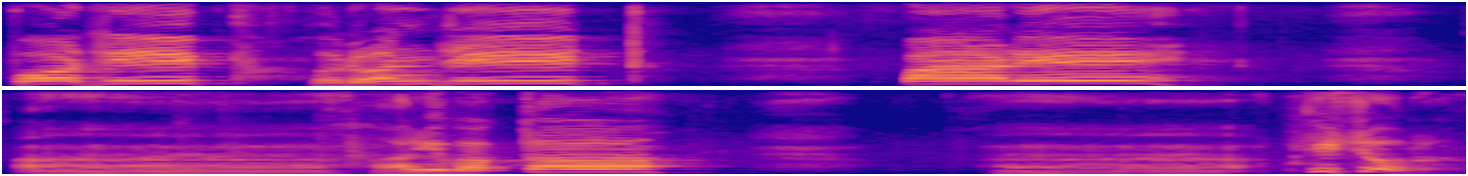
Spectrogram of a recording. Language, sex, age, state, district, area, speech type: Nepali, female, 60+, West Bengal, Jalpaiguri, rural, spontaneous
